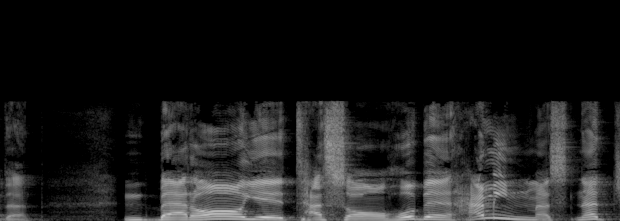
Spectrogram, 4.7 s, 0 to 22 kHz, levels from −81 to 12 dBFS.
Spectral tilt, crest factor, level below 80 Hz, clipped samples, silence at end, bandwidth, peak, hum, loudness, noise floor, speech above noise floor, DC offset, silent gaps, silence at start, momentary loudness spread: -3 dB/octave; 18 dB; -66 dBFS; under 0.1%; 0 s; 12 kHz; -2 dBFS; none; -18 LUFS; -52 dBFS; 34 dB; under 0.1%; none; 0 s; 14 LU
